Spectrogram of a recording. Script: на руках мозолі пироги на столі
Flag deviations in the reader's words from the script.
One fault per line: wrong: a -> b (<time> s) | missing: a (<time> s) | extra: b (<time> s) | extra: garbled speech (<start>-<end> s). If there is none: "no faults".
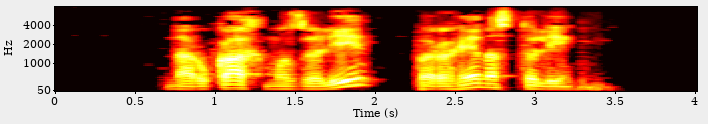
no faults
